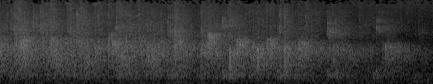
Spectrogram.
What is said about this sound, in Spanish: Dele un fuerte aplauso al Señor en acción de gracias.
